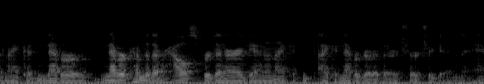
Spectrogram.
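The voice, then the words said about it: Choked up, emotional voice. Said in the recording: “I'm getting all choked up now.”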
